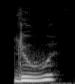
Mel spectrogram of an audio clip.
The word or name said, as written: lue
